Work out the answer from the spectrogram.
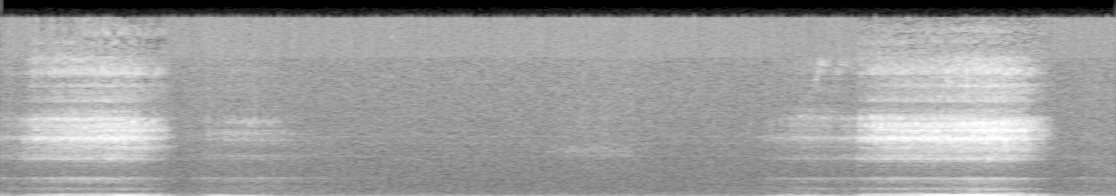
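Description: Loud, low, rumbling snores on breathing in, each followed by a softer breath out, with long pauses between; snoring during sleep.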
